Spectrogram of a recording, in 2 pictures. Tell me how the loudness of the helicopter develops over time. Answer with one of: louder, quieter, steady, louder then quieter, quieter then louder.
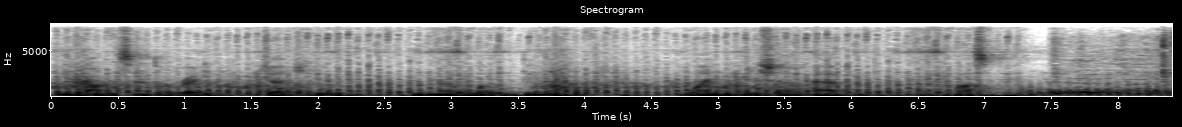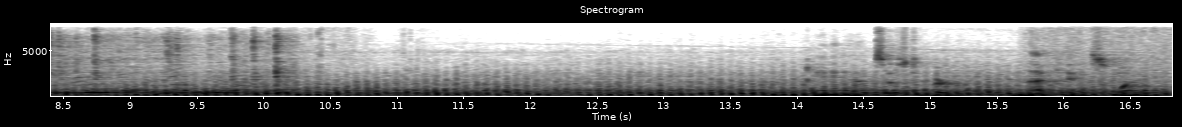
steady.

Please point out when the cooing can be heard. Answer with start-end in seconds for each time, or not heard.
7.5-10.2.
